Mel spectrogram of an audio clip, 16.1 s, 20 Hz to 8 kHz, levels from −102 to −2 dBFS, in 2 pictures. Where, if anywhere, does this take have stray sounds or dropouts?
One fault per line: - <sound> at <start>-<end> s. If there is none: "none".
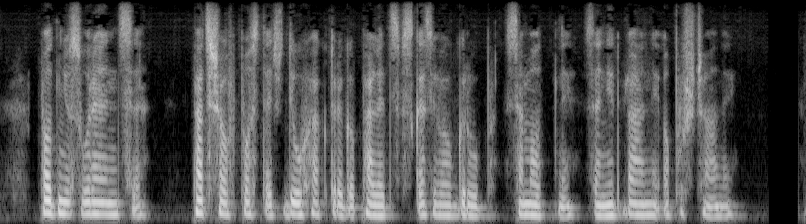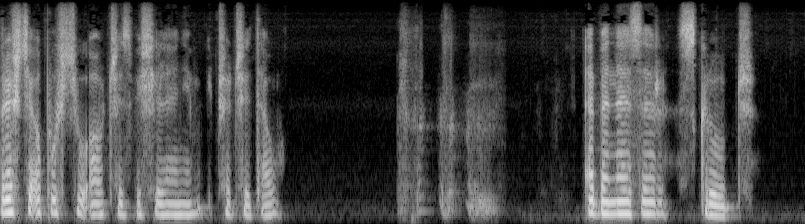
- throat clearing at 12.0-13.1 s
